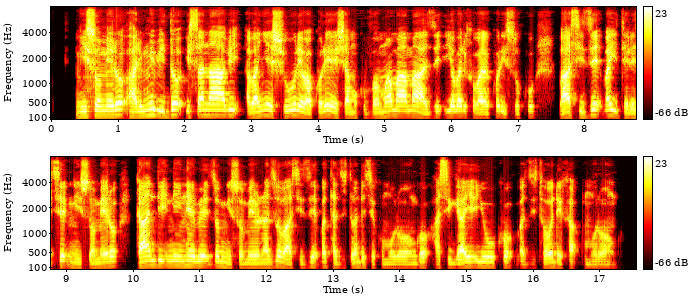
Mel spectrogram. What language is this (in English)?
Rundi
